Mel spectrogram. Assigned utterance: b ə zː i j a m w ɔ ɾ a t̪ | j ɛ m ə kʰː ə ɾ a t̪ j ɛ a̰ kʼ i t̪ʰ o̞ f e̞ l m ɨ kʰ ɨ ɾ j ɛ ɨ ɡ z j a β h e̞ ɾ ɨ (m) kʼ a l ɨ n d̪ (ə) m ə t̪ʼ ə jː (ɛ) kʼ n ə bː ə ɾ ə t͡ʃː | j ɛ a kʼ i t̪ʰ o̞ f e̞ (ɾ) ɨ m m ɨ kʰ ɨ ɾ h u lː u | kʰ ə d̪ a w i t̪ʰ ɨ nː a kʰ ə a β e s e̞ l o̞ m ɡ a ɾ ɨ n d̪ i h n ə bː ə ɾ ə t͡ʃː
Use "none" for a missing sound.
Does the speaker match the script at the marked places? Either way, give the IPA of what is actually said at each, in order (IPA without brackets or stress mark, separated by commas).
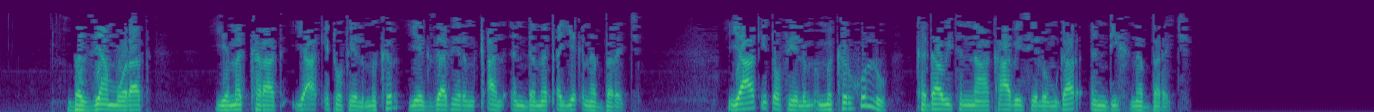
n, ə, ɛ, l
